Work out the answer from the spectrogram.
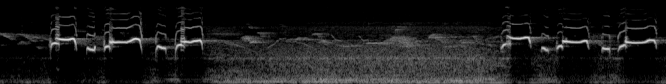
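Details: Oriental magpie-robin call used to spur a silent bird into singing. Two bursts of shrill, piercing whistles, each a fast series of stepped, slurred notes, are separated by a pause with soft, hissy background chatter.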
